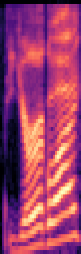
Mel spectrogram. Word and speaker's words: Uruguay: And that is the country of Uruguay, also pronounced Uruguay, but I pronounce it by the name they prefer.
